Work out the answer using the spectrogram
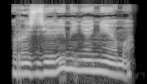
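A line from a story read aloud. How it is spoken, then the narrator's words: Growling. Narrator (Russian): прорычал сэр Радомир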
